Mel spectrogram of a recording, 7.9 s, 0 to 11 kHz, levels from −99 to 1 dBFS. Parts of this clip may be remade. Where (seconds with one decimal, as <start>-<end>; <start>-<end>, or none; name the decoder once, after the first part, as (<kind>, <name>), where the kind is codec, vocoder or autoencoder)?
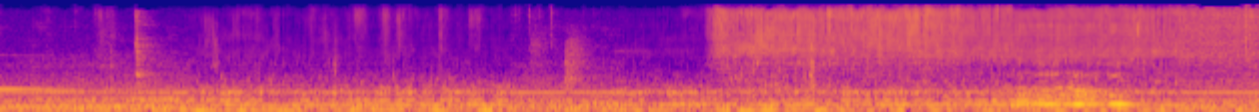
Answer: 1.2-3.2 (vocoder, BigVGAN v2); 3.9-7.4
